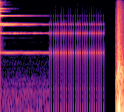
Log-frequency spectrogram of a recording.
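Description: Notification-bell sound effect for a subscribe animation: a bright bell ding that rings on and fades, then a rapid fluttering ring from about a second in as the bell icon shakes.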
